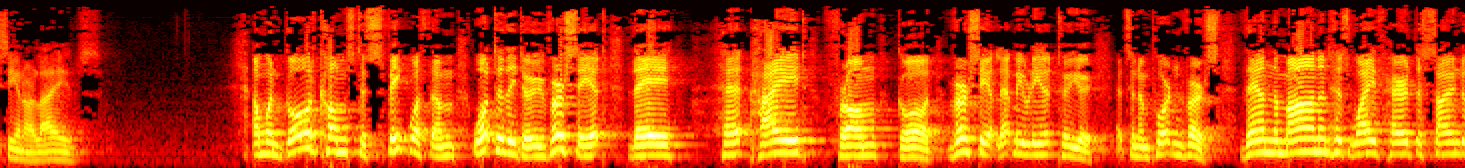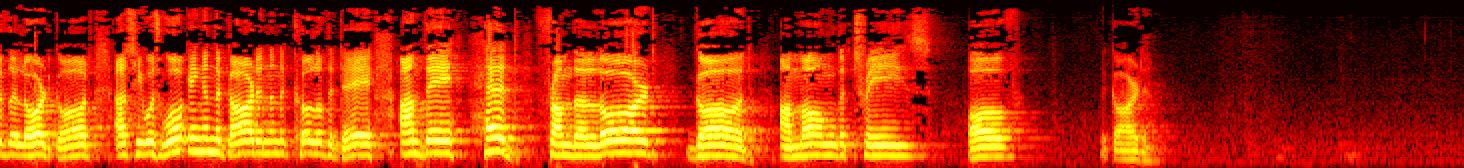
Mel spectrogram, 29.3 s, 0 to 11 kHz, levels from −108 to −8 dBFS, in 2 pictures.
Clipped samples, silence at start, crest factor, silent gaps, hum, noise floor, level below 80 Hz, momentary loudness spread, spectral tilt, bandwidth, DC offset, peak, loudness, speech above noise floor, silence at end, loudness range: under 0.1%; 0 s; 18 dB; none; none; -73 dBFS; -72 dBFS; 12 LU; -4.5 dB/octave; 9.8 kHz; under 0.1%; -6 dBFS; -22 LUFS; 51 dB; 3.15 s; 9 LU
